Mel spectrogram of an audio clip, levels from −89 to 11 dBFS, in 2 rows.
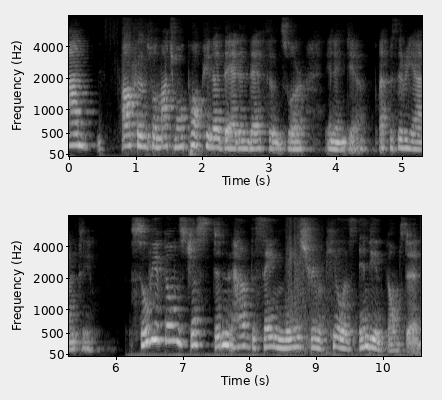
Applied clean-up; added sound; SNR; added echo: neural separator model SepFormer DNS4.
